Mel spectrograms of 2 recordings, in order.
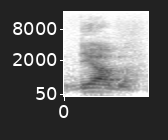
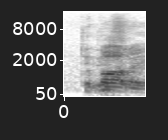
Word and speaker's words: Dybala: Diablo. Dybala. Yeah, Oh. Dybala. I keep saying that name wrong.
